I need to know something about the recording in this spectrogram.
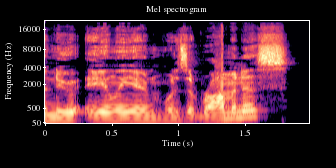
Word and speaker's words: Romulus: alien what is it raminus am I pronouncing it right alien raminus ramulus ramulus right R yeah yeah for I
